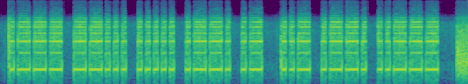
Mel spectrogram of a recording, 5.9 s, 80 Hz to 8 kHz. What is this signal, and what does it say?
Morse code, heard as a keyed tone, about 23 wpm, 590 Hz, with noise. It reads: J75PA UP2
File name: 160 cw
